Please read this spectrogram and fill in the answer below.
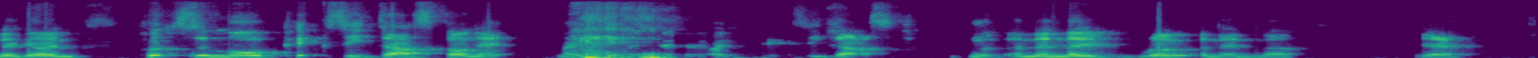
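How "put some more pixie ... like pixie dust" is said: put-on English accent. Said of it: "your impersonation of Spinal Tap being English".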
